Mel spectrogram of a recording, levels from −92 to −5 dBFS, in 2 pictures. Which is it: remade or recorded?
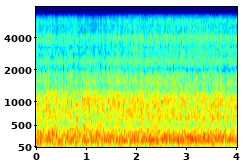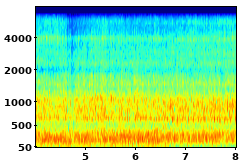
recorded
